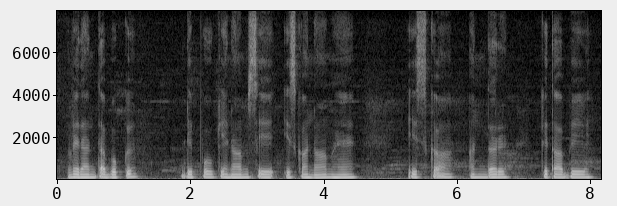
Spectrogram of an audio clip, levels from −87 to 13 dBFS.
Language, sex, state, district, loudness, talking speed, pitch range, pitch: Hindi, male, Bihar, Vaishali, -19 LUFS, 105 wpm, 125-135 Hz, 130 Hz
